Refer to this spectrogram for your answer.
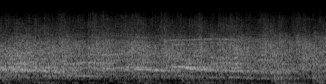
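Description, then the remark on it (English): An audience claps steadily, a dense, even wash of many hands that holds level for the whole stretch, with faint voices murmuring underneath. “The folks that are clapping and lifting their voice are the ones that he broke the chains, where he broke the bondage.”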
